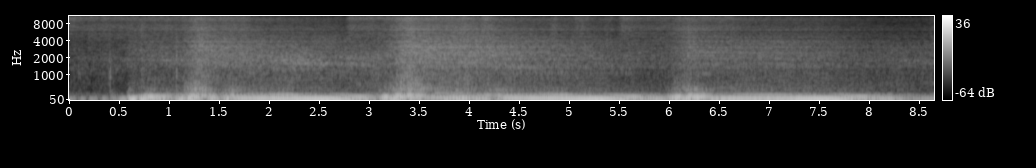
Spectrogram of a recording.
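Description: A 2015 Chevy Tahoe 5.3L V8 with a muffler delete revs repeatedly, its deep exhaust rumble swelling and falling in several close, loud bursts with no talking.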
